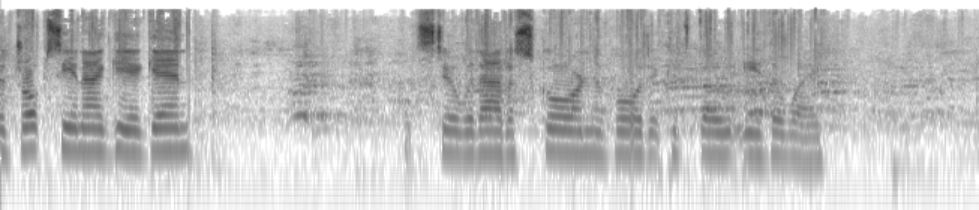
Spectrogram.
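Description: A crowd chants and cheers loudly in a large hall.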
